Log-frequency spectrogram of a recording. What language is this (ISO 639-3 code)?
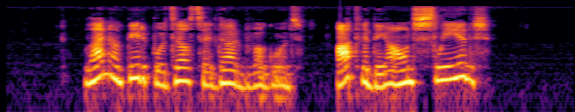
lav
